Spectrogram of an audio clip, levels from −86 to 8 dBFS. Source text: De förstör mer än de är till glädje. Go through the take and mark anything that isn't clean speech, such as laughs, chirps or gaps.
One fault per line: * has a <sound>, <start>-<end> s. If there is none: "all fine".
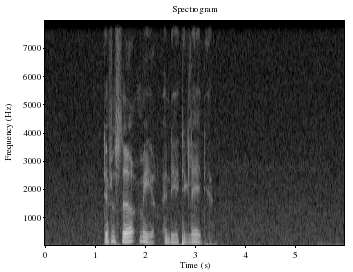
all fine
